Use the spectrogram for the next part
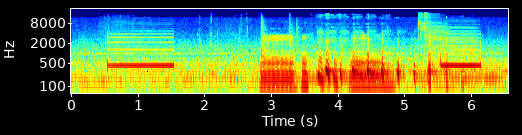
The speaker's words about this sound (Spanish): A ver, marquémosle por WhatsApp. Ándale, WhatsApp, sí. A ver si esto funciona.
